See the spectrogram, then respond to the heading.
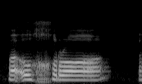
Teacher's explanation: و اخرى خا موٹا حرف ہے، را کو بھی موٹا پڑھیں گے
